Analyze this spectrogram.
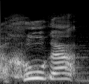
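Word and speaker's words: hygge: vivido en el programa de hoy se pronuncia fuga y a menudo se le traduce como lo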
